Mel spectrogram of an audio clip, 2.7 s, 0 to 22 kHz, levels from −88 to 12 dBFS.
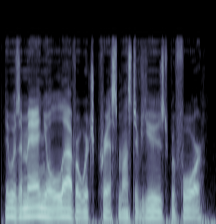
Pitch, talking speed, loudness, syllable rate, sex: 95 Hz, 245 wpm, -16 LUFS, 6.5 syllables/s, male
